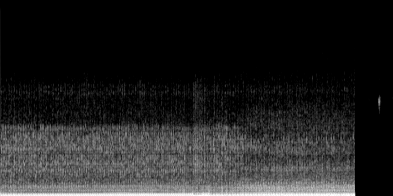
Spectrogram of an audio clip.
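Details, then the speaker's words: Carbureted Harley Softail V-twin at even, steady idle after the dirty enricher circuit was cleaned and the original intermediate jet refitted; earlier missing or fuel starvation cured, runs cleanly with no misses before shutdown. "put back in the intermediate jet that I had in there originally, and what do you know? Ran great. No issues, no problem solved."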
